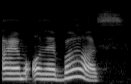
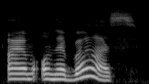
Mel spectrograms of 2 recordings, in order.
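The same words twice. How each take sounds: The two takes are said the same way.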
